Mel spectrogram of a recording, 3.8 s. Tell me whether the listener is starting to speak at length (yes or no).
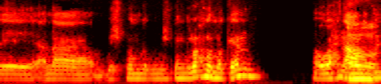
no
